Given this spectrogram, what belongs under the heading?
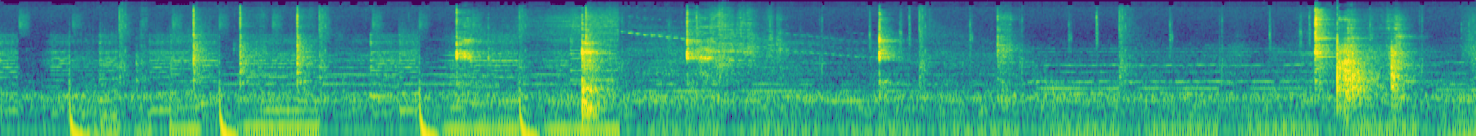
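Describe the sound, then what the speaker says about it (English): A spoon clinking and scraping against dishes while nuts and maple syrup are spooned over a wheel of brie, with scattered sharp taps and knocks up close. "I'll just take a spoon and spoon the nuts and the maple syrup over top of it"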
